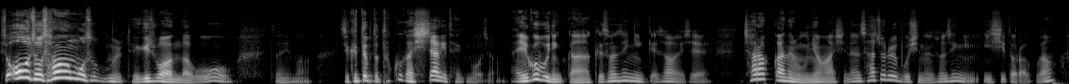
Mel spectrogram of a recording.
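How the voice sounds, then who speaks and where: On a very clean recording with a silent background, a man with a slight Jeju accent and fairly high pitch talks at a very fast pace in an animated tone, with very wide pitch swings and big swings in loudness. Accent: slight Jeju intonation. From Jeju as small child, then Ilsan near Seoul. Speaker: actor and vlogger. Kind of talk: vlog storytelling.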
